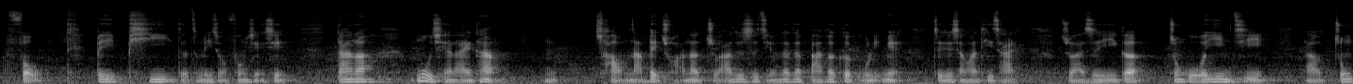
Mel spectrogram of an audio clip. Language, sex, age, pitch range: Chinese, male, 20-39, 95-115 Hz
